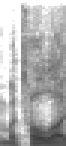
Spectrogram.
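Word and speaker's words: Mottola: Motola. It's like Motorola without the R's, I think.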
